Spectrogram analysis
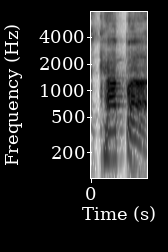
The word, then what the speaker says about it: kappa: Is it kappa or kappa? It is kappa. Kappa. Kappa, Ah, kappa. not he. Kappa. Simple kappa. Kappa. Ka. Kappa. Okay, kappa. Please don't do any Kapni yaar hota. American pronunciation. Like I am American, but I try to. So don't say as in McDonald's or Big Mac. That is American.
